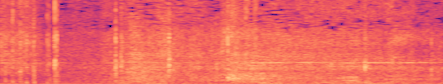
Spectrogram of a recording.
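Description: Background noise of a factory loading hall: a steady low machinery hum with light clatter and faint voices in the distance.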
